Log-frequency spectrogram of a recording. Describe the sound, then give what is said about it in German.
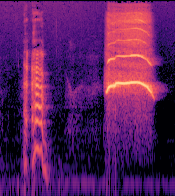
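A person, stepping back a little from the microphone, whistles one clear, sustained note through pursed lips for about a second, its pitch holding steady before dipping at the end, after a brief murmur of voice. “Und ich gehe jetzt mal kurz ein bisschen vom Mikro zurück und pfeife mal kurz, okay?”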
